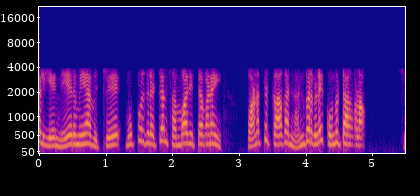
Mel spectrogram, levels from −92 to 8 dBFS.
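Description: A speech recording carries the G.729 codec throughout, and the damage is plainly audible: the voice sounds slightly rough and synthetic, with the rebuilt quality of a low-rate codec, which fits 8 kbit/s G.729A. This happens because the codec models the voice with a vocal tract filter, a pitch predictor and a few pulses per frame rather than sending the waveform. On a spectrogram, energy stops cleanly at 4 kHz, and harmonics look smeared and less crisp than in a wideband recording. VoIP packet loss concealed by the speech codec appears twice. The first is a brief dropout from 2.48 to 2.53 s, where about 10 ms of audio is missing. The second is worse, from 4.63 to 4.81 s, where about 50 ms is lost in pieces spread over roughly 100 ms, the longest single gap being 30 ms, which points to several lost frames. In both places the decoder keeps extending its last pitch and filter at falling gain, so the sound turns into a fading buzzy tone or coloured noise, and it stays weak or distorted for a while after real audio resumes. 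On a spectrogram this shows as flat, repeated harmonic bands that dim. On the waveform it shows as a sagging, overly regular stretch instead of a silent gap.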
